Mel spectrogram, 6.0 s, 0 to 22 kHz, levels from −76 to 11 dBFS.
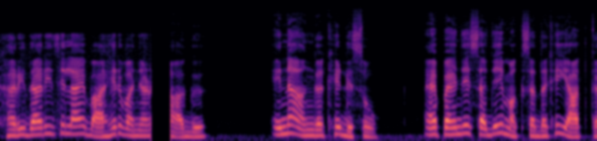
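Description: For the first 1.70 s the speech is dull, with nothing above 8 kHz and faint added noise well below it. Then a 200 ms gap and it opens up at the same level, so the input likely switched from a poorer device.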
